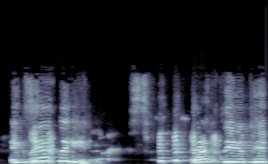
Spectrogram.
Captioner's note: laughs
